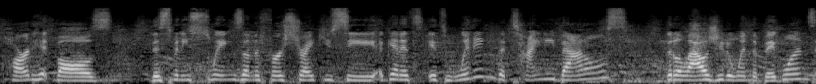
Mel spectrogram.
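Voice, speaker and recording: A woman giving conversational live color analysis of a softball game from a radio booth, with emphatic, repeated phrasing. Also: mid-range voice, poor audio. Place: radio booth at an outdoor ballpark.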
